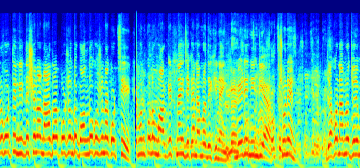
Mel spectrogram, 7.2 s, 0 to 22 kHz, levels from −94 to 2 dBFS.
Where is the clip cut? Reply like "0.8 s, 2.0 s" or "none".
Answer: 2.7 s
